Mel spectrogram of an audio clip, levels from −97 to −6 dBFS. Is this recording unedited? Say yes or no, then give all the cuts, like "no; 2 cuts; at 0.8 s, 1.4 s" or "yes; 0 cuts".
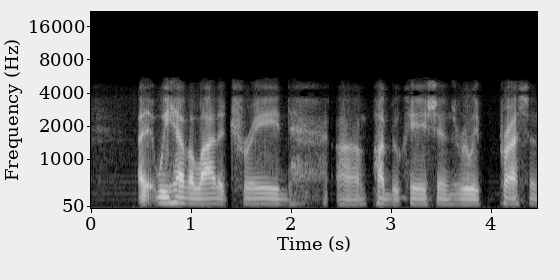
yes; 0 cuts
